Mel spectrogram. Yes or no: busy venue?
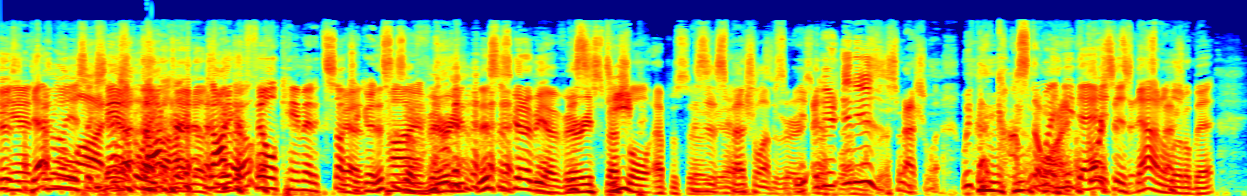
yes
